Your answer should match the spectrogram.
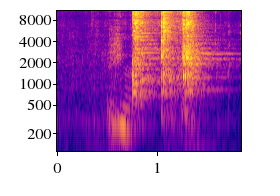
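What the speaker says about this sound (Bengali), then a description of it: "তারপরে মা ঢাকনাটা খুলে দিল" A lid taken off a cooking pot, a soft scrape followed by two bright metallic clanks of the lid against the pot, close and fairly loud.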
